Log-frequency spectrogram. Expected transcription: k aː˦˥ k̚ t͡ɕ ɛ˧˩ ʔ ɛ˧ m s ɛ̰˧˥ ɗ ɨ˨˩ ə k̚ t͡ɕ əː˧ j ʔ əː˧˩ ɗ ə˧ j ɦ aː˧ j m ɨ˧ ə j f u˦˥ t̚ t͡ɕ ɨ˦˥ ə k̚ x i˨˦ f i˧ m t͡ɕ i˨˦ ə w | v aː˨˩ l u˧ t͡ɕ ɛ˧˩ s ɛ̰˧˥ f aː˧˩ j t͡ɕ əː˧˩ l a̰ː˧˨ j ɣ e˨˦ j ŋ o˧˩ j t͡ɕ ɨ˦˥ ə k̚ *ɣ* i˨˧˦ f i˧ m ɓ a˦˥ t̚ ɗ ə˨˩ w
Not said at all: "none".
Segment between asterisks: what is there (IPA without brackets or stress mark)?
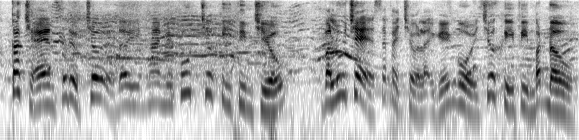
x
